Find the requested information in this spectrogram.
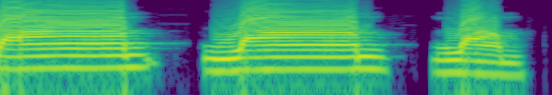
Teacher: इसका मखरज है जबान का किनारा एक वाहिद से लेकर दूसरे वाहिद तक ऊपर के दांतों के मसूड़े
